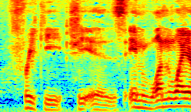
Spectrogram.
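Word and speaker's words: Freq: fool that I was calling it freck of course it's freak it's just odd the way it's spelled and I think that's just purely for the um for the rhyme with uh with with unique uh you'd you see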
